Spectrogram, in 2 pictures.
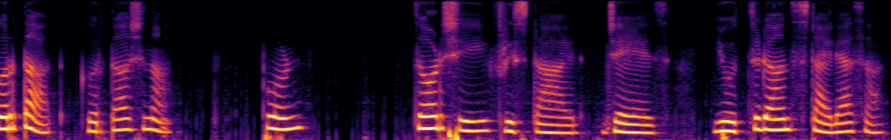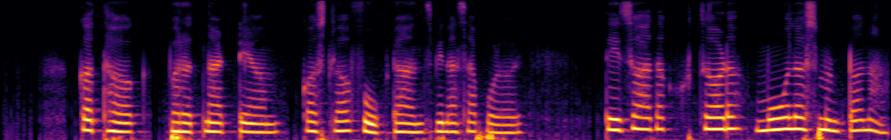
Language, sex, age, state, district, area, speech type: Goan Konkani, female, 18-30, Goa, Canacona, rural, spontaneous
